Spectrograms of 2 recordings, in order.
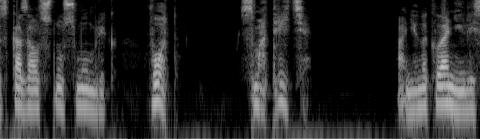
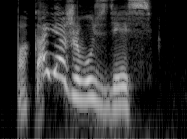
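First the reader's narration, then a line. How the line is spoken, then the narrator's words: Cheerful reply. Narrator (Russian): весело ответил Снус Мумрик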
